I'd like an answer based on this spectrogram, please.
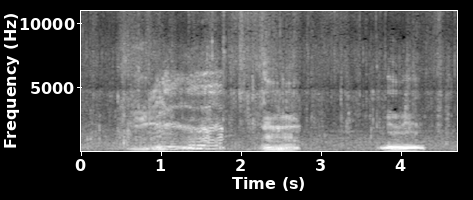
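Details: Kunekune pigs eating pumpkin on a farm, the sow Jenny excited. Three drawn-out nasal grunting calls, the last with a clear tonal whine, separated by short pauses.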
